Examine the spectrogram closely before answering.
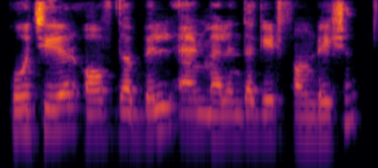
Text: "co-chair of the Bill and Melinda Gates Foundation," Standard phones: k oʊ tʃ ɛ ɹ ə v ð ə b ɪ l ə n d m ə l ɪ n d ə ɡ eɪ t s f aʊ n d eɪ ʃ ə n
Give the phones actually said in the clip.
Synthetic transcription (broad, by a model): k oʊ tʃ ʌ ɹ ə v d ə b ɪ l ə n d m ə l ɪ n d ə ɡ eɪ t f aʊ n d eɪ ʃ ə n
